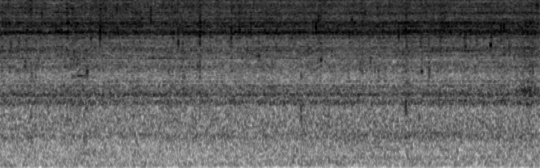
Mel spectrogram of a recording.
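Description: Plantains sizzling as they fry in a regular pan on a vintage Coleman stove, a steady, faint, even hiss that runs unbroken throughout with no voices.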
